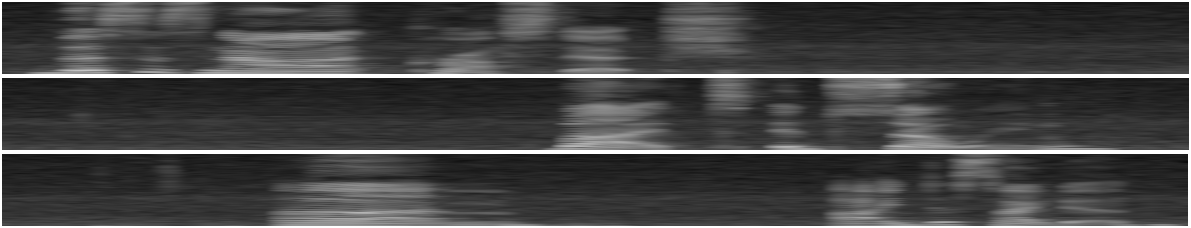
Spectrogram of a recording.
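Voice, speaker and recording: A fairly high-voiced woman talks slowly and casually to her camera, gushing over crafting supplies. She keeps bursting into loud, delighted exclamations. A faint hum of room noise sits behind her. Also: poor audio. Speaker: cross-stitch vlogger. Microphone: on-camera mic, seated at desk with ring light.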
